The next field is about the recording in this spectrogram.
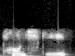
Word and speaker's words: Pączki: Black Club has a list of the top spots around our city where you'll find the delicious Polish pastry, pronounced Pączki.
